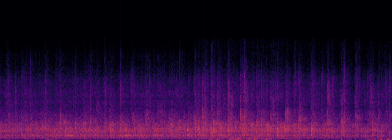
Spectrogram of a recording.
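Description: A church audience gives sustained applause to welcome a pastor, a dense steady wash of many hands clapping at an even loudness for several seconds, with no one speaking over it.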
